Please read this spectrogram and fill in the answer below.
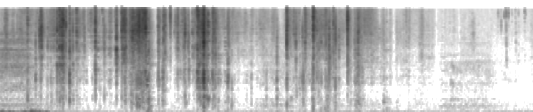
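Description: Trading card pack wrapper being torn open and crinkled in the hands as the cards are pulled out: dense, irregular crackling for the first few seconds, thinning to occasional crinkles after about five seconds.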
